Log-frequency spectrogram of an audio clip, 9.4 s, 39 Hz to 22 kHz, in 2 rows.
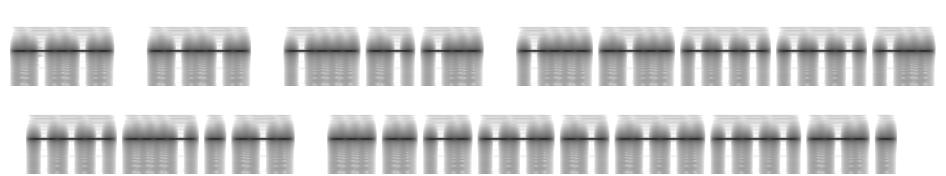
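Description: Morse code, heard as a keyed tone, about 36 wpm, 550 Hz. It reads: <AR> <AR> BAD BLOOD OVER SINGAPORE
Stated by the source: Morse practice at 35 wpm sending news headlines.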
